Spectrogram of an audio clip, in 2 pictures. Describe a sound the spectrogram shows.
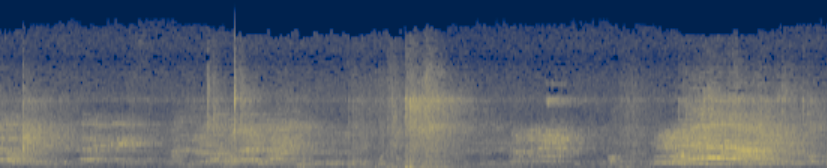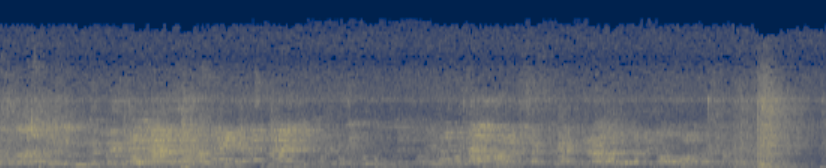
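Young men talk and laugh nearby in a large echoing hall.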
